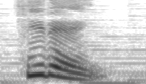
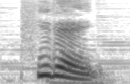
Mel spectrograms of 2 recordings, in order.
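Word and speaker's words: きれい: English native speakers often pronounce it like the R sound in English and say kirei. You should lightly tap the roof of your mouth with the tongue, but don't roll it.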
